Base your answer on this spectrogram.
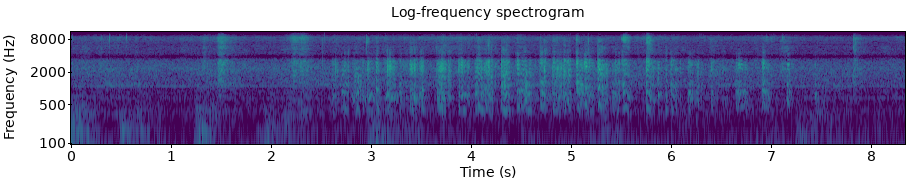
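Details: Newborn rabbit kits, one to ten days old, make rapid, faint, high squeaks and ticks in quick bursts, a sound made when touched or when they recognise their mother's smell as she comes to nurse.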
